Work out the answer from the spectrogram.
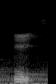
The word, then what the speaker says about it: い: understand that this character, E, is not the letter E. It is the letter I. But it is pronounced E. But it is pronounced like the letter E.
